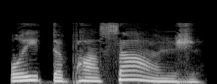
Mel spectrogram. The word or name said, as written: rite de passage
